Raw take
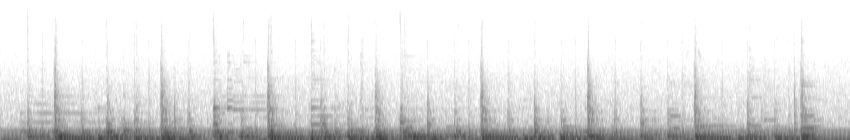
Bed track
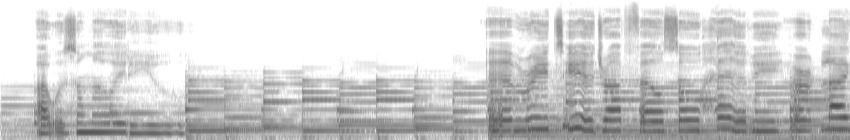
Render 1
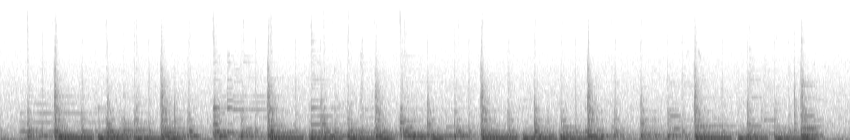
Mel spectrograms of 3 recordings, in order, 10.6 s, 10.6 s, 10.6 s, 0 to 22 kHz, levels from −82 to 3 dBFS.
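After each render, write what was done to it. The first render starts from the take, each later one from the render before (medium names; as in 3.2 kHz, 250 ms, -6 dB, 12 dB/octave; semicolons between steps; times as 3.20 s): hum notches 60/120/180/240/300/360 Hz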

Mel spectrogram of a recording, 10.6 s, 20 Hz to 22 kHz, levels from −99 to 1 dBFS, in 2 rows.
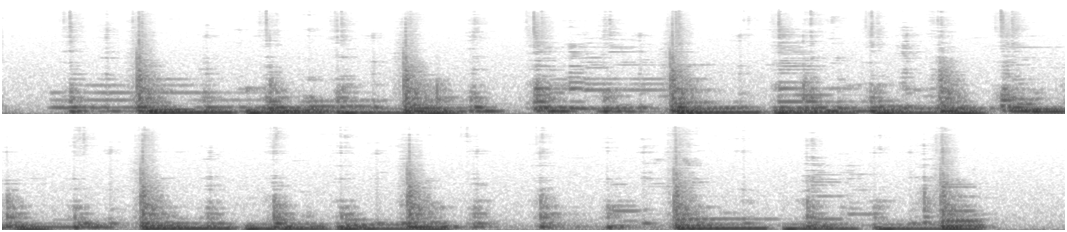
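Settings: noise print and reduce 13 dB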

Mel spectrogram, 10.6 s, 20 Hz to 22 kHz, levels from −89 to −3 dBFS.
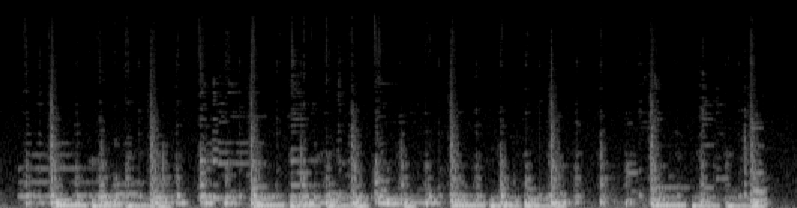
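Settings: no audible change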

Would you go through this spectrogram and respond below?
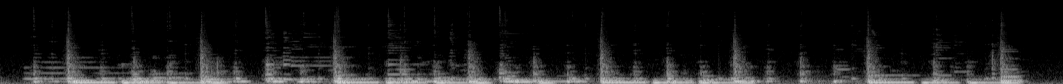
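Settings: trim +9.5 dB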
